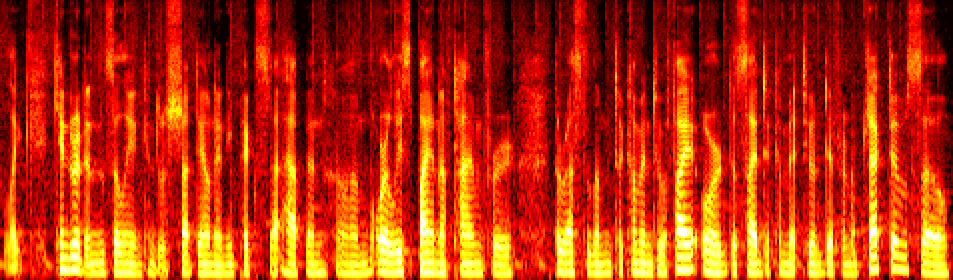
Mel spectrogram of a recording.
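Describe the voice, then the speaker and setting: A man giving live esports draft analysis, chatty and opinionated with many fillers, his voice going hoarse. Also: lowish voice, fairly even intonation, brisk. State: losing his voice.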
